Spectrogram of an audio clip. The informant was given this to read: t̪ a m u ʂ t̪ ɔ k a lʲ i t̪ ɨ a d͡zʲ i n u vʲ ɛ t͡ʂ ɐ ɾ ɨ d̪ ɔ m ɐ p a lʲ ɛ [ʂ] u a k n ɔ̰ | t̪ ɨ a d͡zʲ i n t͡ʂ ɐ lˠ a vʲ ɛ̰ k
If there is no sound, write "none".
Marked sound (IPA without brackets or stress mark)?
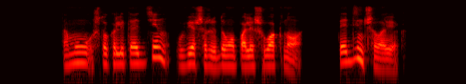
ʂ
